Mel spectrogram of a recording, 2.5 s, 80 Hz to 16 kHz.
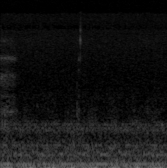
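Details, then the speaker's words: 2005 Mercedes CLK 320 idling in Drive while stopped: low, uneven, loping rumble with the car rocking side to side; smooth while driving, and the rough idle nearly disappears with the AC on full blast; cause unknown. "when I turn the AC on and the power on full-blast that really quiets down that rough idle and almost makes it go away completely but when I turn it off it just goes right back to rocking"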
